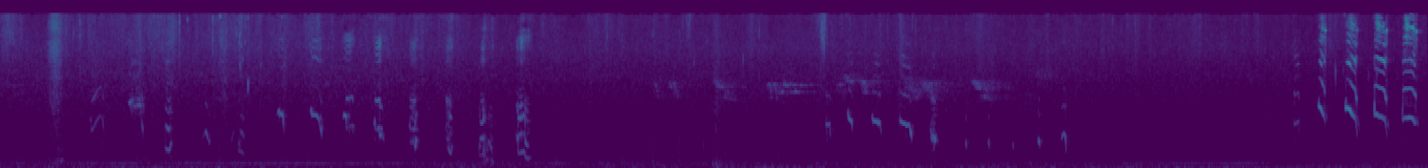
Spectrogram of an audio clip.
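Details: Young British Labrador Retriever pups, two weeks old, from a litter of one black male, three black females and two yellow females: soft, thin squeaks repeated in loose runs, a faint cluster near the end, over low background hum.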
